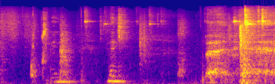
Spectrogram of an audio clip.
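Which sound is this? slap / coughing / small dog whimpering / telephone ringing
small dog whimpering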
